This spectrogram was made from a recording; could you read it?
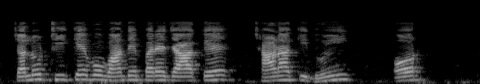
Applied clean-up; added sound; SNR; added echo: none; none; none; none.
